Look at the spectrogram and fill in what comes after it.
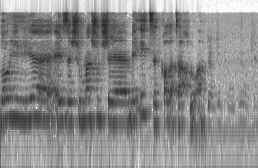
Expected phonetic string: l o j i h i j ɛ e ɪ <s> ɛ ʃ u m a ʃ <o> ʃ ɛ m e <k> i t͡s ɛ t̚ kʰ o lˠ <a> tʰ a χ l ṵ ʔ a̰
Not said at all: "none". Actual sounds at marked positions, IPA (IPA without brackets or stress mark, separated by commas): z, u, ʔ, a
